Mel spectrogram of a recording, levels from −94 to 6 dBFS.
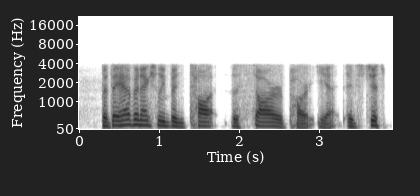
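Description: Speech recording with no technical faults to report.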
